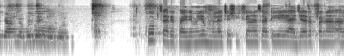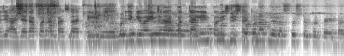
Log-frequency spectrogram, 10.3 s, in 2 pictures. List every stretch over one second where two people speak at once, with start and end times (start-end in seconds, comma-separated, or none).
5.8-9.1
